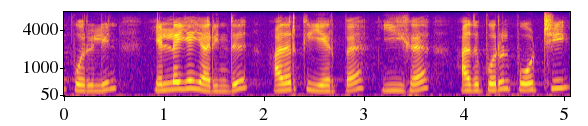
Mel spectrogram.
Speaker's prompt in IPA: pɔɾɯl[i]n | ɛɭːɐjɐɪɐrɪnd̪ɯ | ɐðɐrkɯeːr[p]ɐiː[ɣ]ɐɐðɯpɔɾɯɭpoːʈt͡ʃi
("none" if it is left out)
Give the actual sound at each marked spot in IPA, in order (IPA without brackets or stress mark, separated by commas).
ɪ, p, ɣ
